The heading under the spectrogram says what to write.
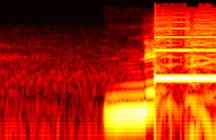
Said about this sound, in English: Okay, it's like they didn't mute her voice. They just beeped over the N-word. So, like, you still hear her say it. And then they put this obnoxious beep over it. Makes no sense.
